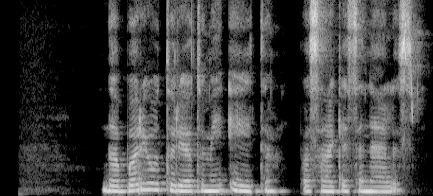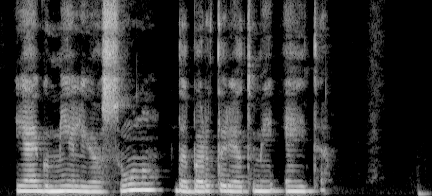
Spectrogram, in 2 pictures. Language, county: Lithuanian, Kaunas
